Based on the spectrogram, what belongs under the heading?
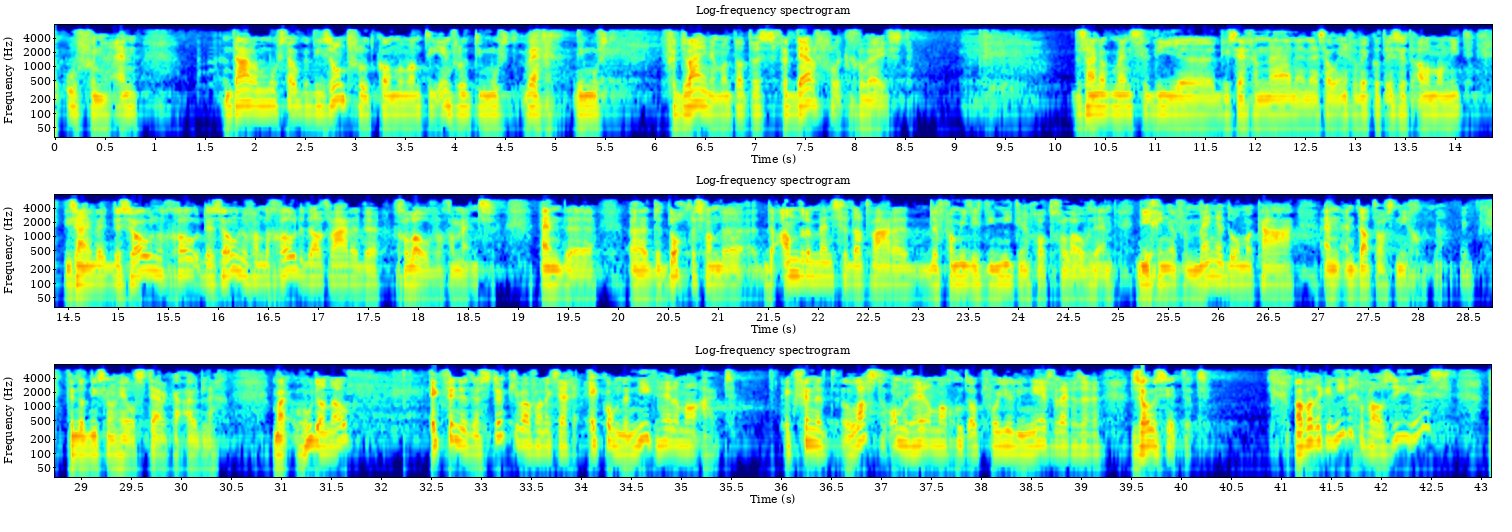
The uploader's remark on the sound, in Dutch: De preek is op 25 september 2022 opgenomen in de De Hoeksteen in Haren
